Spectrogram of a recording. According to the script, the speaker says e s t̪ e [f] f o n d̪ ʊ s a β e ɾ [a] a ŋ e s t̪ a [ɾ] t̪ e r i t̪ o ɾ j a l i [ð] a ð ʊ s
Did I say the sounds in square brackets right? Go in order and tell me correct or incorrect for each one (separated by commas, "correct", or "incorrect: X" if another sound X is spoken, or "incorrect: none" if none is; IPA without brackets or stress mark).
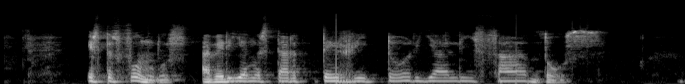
incorrect: s, incorrect: i, correct, incorrect: θ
